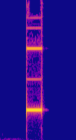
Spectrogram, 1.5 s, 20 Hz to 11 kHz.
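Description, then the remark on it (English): A loud, piercing electronic beep from a shot timer used for dry-fire practice with a 1.5-second par time sounds once for about a third of a second, then after a short silence a second identical beep starts. No voices. “It's not beeping. That's weird. It was just beeping a second ago.”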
